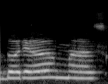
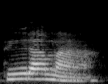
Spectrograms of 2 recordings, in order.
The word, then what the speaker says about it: drama: Então, quando sai um drama, Não é dorama, é drama. Mais uma vez, todo mundo repetindo. Pode até estar com o microfone desligado. Drama, drama.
